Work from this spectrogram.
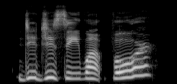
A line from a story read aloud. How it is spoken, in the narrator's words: asked, leaning in so eagerly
